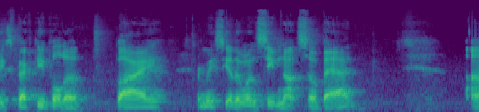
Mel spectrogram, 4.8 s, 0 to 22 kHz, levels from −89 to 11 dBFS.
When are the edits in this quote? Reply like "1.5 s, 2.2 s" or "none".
2.0 s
